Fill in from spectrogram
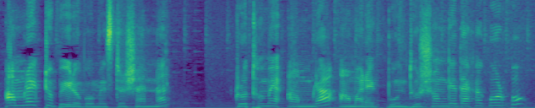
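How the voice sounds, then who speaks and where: An actress playing a cold, scheming murderous wife in an audio thriller, composed, menacing and contemptuous. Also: female voice, fairly high pitch, animated, moderate pace, fairly bright tone, soft background music. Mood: coldly contemptuous. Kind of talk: dramatised audio thriller acting.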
